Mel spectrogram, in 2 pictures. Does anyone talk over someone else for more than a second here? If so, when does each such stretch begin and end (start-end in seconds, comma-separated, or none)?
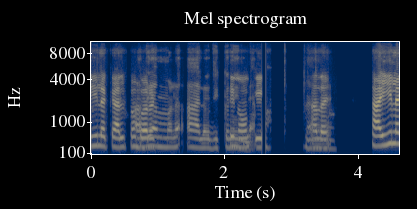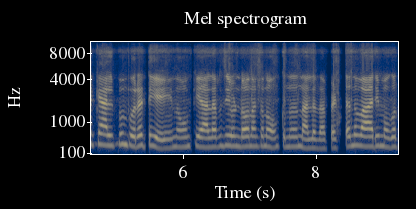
0.7-2.4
